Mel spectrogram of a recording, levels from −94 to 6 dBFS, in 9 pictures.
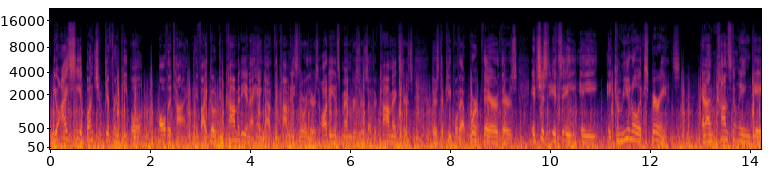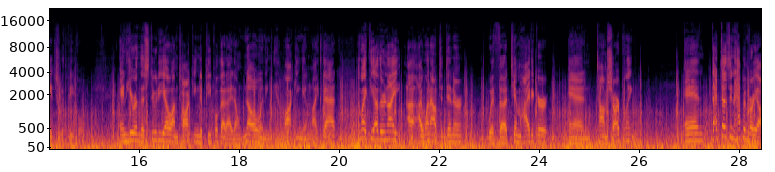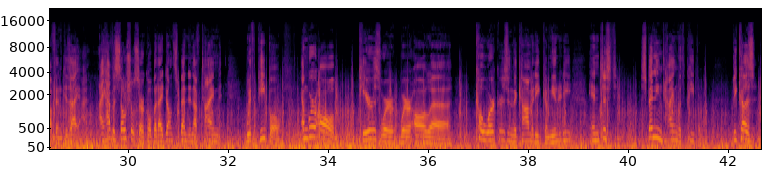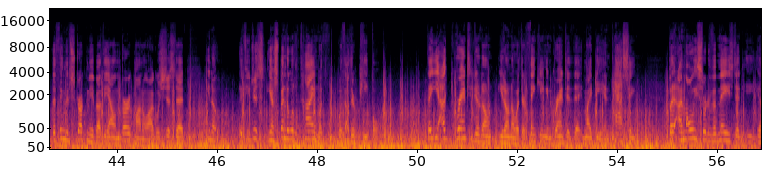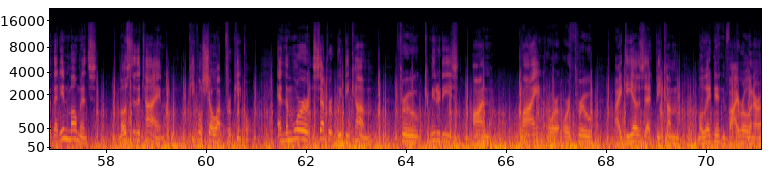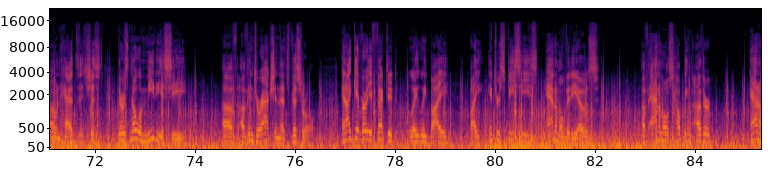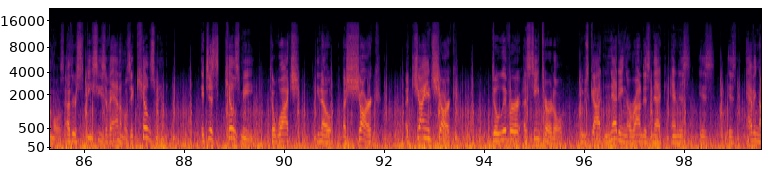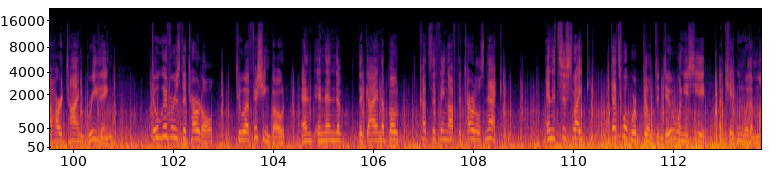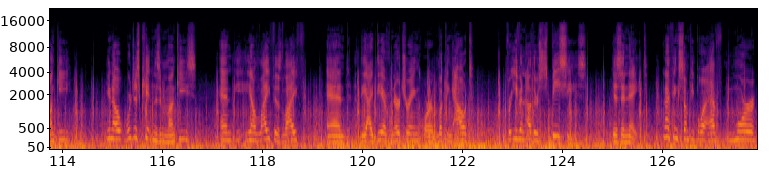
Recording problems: wind noise on the microphone; heavy; 9 dB below the speech

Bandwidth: 15 kHz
